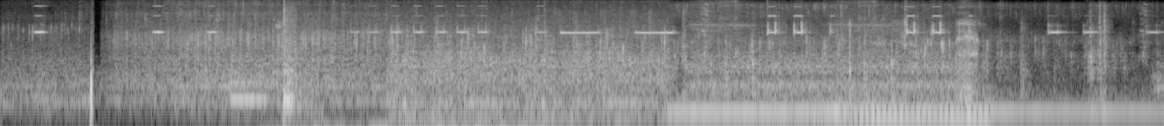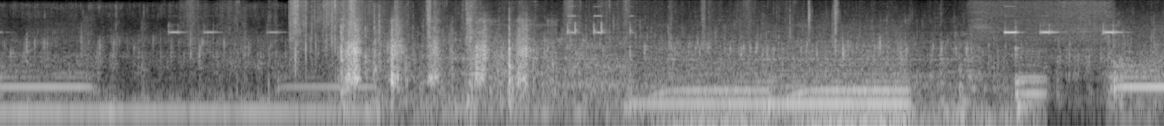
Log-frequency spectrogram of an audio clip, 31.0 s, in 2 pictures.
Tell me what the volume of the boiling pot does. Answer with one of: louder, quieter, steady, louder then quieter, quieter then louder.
quieter.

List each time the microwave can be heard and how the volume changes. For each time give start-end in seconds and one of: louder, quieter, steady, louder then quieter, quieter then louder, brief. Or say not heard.
0.4-31.0 quieter then louder.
